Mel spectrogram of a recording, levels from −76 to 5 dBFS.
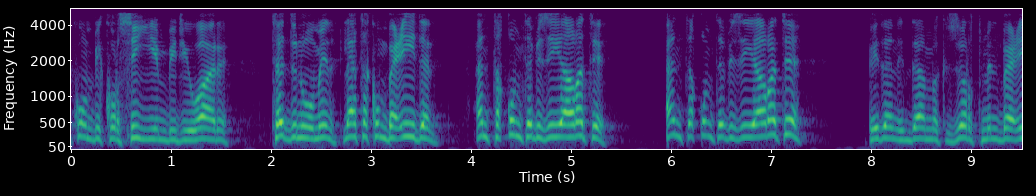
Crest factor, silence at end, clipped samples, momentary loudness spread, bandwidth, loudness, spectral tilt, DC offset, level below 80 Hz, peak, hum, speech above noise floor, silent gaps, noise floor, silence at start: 18 dB; 0 s; under 0.1%; 9 LU; 5.2 kHz; -23 LUFS; -8.5 dB/octave; under 0.1%; -70 dBFS; -4 dBFS; none; 48 dB; none; -70 dBFS; 0 s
